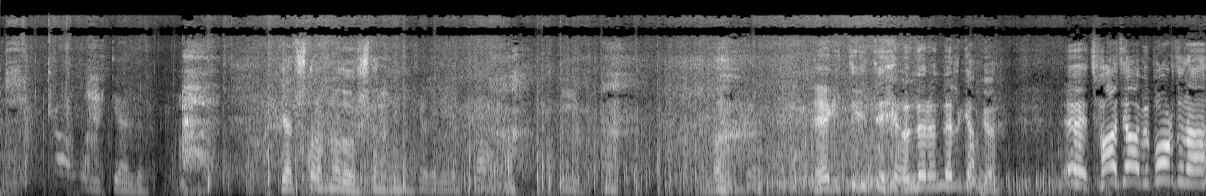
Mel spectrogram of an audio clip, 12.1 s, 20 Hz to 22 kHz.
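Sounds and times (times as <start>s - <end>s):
crunching and scraping in snow: 0.0s - 12.0s
men's voices: 0.0s - 12.0s.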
